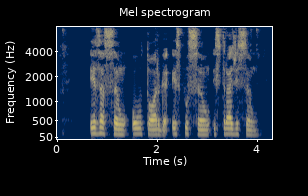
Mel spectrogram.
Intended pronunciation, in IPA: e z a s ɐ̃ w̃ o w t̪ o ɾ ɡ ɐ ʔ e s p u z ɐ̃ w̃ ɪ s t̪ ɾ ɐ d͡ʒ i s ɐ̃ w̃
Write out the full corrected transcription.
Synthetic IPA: e z a s ɐ̃ w̃ o w t̪ ɔ ɾ ɡ ɐ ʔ e s p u s ɐ̃ w̃ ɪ s t̪ ɾ a d͡ʒ i s ɐ̃ w̃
